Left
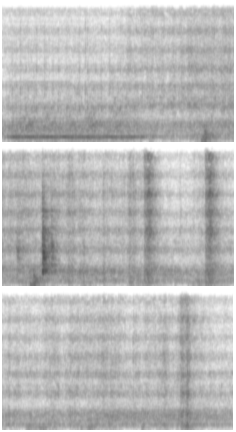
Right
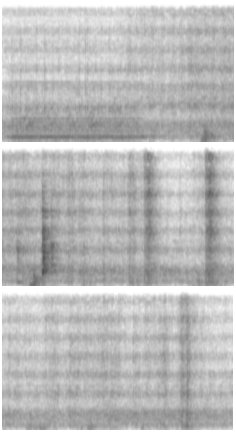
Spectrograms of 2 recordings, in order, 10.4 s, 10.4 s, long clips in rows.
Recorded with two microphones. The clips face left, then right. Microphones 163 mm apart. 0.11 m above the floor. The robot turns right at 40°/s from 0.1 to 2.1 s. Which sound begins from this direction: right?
A dropped coin, at 3.7 s.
